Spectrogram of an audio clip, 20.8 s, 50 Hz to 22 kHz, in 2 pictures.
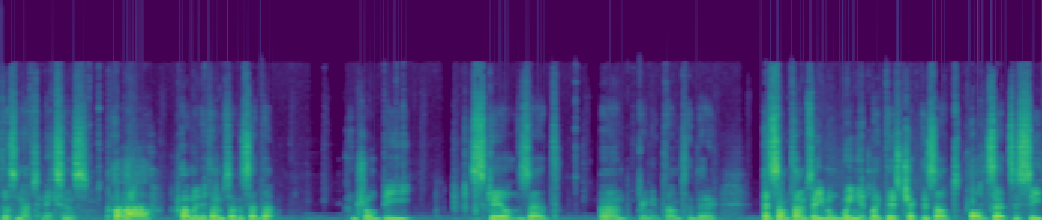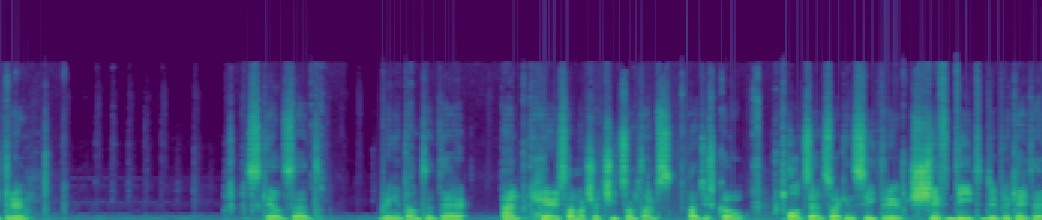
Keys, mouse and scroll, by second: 0.6 click, 1.0 l, 1.8 ctrl+b, 4.2 s, 6.4-7.5 drag, 8.3 KP_7, 9.5 alt+z, 10.4 shift+middle click, 10.8 middle click, 12.3 s, 13.3 s, 14.4 click, 15.5 alt+z, 16.5 KP_7, 18.0 alt+z, 19.3 shift+d.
